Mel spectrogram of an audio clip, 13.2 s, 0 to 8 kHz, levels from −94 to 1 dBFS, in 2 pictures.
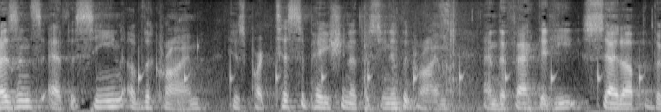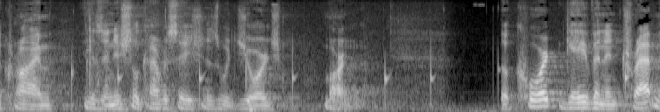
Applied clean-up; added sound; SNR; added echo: none; Raindrop / Drip; 17 dB; none.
